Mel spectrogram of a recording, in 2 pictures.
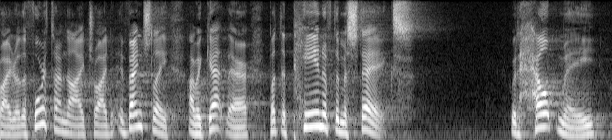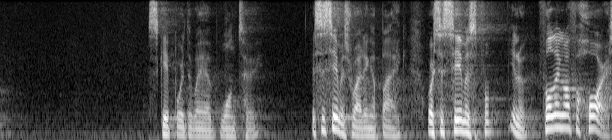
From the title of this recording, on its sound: Sunday 20th August 2023 evening service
